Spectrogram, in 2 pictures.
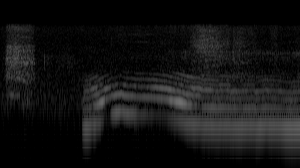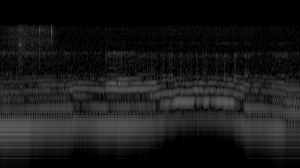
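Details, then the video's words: Playful house cat growling like a puppy when someone tries to take his fluffy ball: one sustained low harmonic growl, rising briefly then holding level with slight wavers for about five seconds, after a short huff. "Growling Huffy Cat"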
